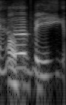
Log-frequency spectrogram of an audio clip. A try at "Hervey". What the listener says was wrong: Hervey. It sounds like you're trying to say the word Harvey. Hervey. It rhymes with pervy.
